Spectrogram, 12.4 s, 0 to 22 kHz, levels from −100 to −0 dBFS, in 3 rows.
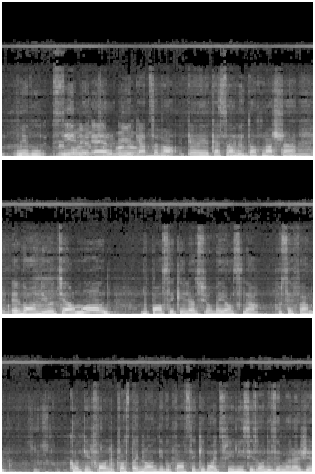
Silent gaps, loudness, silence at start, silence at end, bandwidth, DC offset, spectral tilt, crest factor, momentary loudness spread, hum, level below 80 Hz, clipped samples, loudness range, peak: none; -21 LUFS; 0 s; 0 s; 16.5 kHz; under 0.1%; -6.5 dB/octave; 12 dB; 8 LU; none; -68 dBFS; under 0.1%; 4 LU; -8 dBFS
